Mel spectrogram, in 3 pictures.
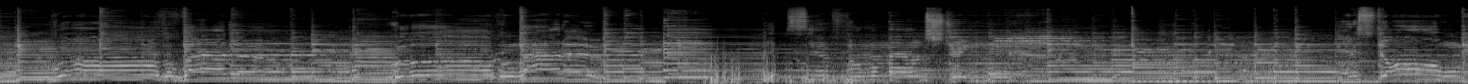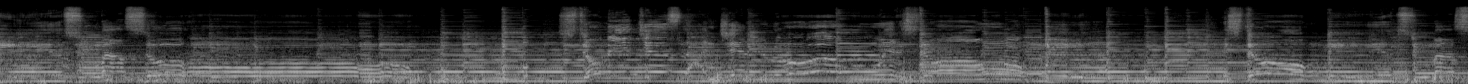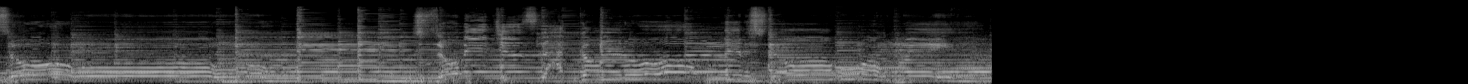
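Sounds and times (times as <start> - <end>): acoustic guitar strumming: 0.0 - 39.3
man singing: 0.0 - 39.3.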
